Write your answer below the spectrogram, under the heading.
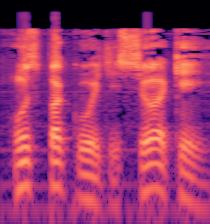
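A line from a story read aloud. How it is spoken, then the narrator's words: Loud. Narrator (Russian): сказал я ей громко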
